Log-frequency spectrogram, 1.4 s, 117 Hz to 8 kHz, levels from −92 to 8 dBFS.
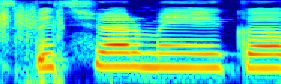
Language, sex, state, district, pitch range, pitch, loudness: Hindi, female, Bihar, Gaya, 270-285 Hz, 275 Hz, -16 LUFS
